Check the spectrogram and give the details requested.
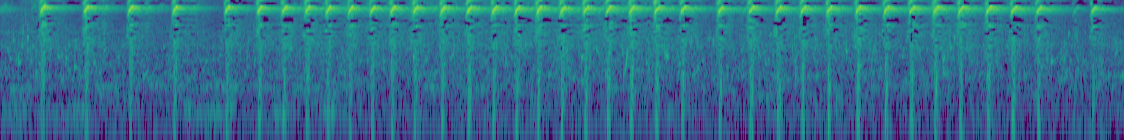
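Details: Clear ashy tailorbird song used as training material: after a couple of spaced notes, an unbroken stream of sharp, high chips runs at about four per second to the end.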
